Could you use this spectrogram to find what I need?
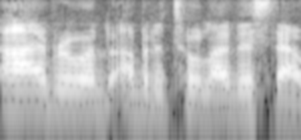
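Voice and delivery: put-on American accent. Speaker retells greeting everyone the morning she started talking American: put-on American accent. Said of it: "I was talking American".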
